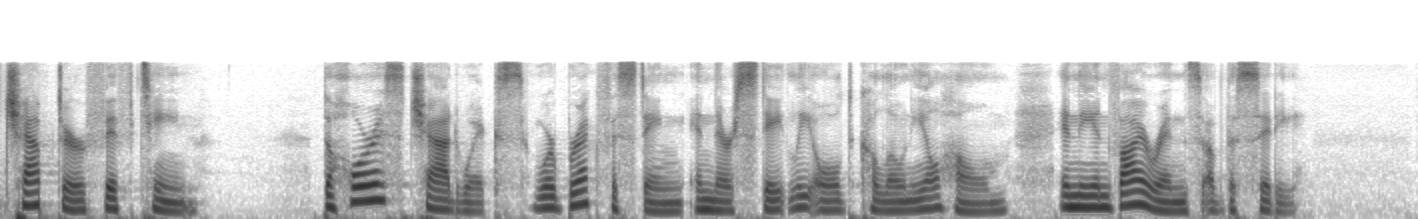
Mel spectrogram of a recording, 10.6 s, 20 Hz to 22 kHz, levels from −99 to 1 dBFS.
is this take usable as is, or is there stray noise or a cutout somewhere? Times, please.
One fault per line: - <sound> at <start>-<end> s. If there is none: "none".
none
